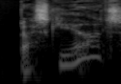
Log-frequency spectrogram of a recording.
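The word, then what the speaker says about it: Basquiat: Jean Michelle basat yeah basat is how you say the artist basat basat I'm the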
